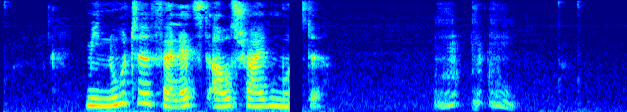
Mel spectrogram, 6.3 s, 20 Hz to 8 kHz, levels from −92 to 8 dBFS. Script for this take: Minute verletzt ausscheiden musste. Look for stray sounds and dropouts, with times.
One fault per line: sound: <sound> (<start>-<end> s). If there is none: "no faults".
sound: dropout (2.9-3.0 s)
sound: throat clearing (4.3-5.2 s)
